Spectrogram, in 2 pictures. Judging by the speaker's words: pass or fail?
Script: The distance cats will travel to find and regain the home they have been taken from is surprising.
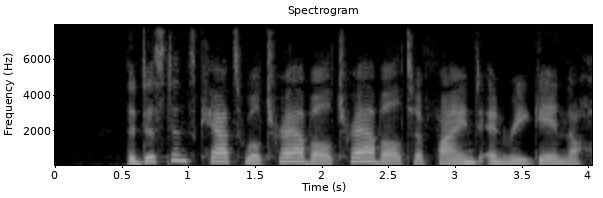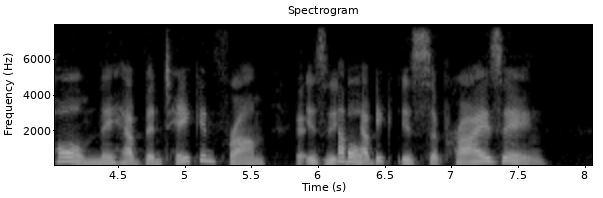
fail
